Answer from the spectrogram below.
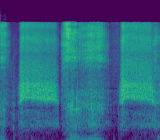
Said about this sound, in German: hörten sie ein gewaltiges Schnarchen.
